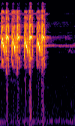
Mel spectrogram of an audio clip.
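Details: Crimson sunbird lure song for caged birds: four quick bursts of high, buzzy, squeaky chirping in under a second, then a fading thin whistle.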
